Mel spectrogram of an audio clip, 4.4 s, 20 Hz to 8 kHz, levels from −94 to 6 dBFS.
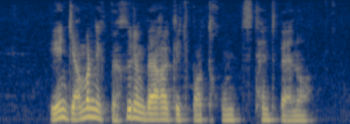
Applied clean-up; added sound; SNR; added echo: none; none; none; none.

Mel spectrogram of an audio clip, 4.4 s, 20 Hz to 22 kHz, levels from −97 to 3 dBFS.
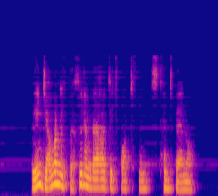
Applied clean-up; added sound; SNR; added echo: neural mask model DeepFilterNet 3.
